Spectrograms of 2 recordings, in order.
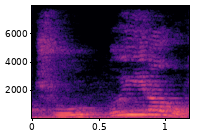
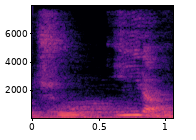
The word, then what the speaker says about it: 주의: 자, 그래서요, 단어의 첫 음절 이외의 의는 어떻게 발음하느냐? 원래 의로 발음하는 게 원칙이야. 원칙인데요, 이로 발음하는 것도 허용합니다. 그래서 얘는요, 주의라고 발음해도 되고 주이라고 발음해도 됩니다.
